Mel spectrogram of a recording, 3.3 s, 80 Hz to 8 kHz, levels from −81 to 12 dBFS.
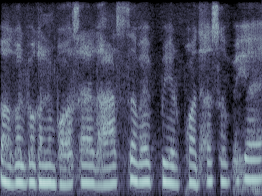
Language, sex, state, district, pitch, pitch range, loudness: Hindi, female, Bihar, Sitamarhi, 225 Hz, 220-240 Hz, -15 LUFS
